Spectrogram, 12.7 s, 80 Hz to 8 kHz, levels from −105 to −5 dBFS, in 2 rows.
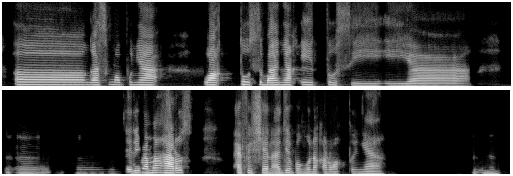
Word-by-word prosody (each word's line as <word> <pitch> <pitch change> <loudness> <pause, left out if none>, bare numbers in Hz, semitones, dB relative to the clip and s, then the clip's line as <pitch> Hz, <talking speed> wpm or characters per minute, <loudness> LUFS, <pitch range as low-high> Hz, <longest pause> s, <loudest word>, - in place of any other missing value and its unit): eee, 230 -1 +3
nggak 210 0 +2
semua 225 -2 -7
punya, 215 -2 0 0.6
waktu 210 +3 +3
sebanyak 205 -2 +3
itu, 215 -1 -7
sih. 170 -1 -13
Iya, 165 -2 -6 1.2
mhm, 180 -1 -16 0.3
hmm. 170 -1 -24 0.4
Jadi 185 +4 0
memang 220 +3 +3
harus, 210 +1 +7 0.5
efisien 190 0 -1
aja, 195 +1 -2
menggunakan 180 -1 -5
waktunya. 160 -2 -7 1.1
Mhm. 175 -3 -13
195 Hz, 90 wpm, -26 LUFS, 175-215 Hz, 1.2 s, harus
